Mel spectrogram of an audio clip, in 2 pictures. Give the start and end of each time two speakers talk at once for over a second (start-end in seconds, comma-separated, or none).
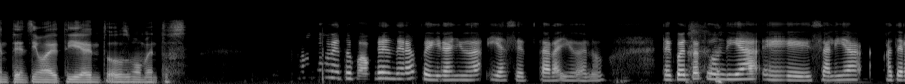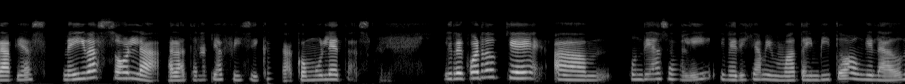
none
